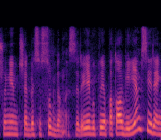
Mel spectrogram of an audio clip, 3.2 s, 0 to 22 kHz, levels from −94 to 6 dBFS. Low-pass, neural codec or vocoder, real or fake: 9.9 kHz; autoencoder, 48 kHz, 32 numbers a frame, DAC-VAE, trained on Japanese speech; fake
